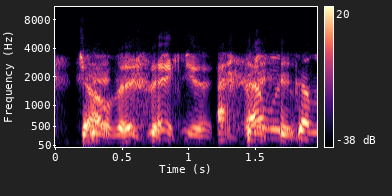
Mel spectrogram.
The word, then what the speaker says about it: Jovovich: I'm not sure how to pronounce her last name. Jovovich, thank you.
